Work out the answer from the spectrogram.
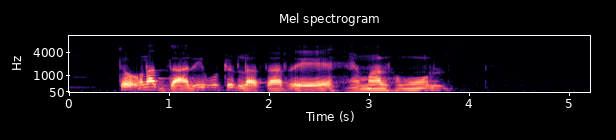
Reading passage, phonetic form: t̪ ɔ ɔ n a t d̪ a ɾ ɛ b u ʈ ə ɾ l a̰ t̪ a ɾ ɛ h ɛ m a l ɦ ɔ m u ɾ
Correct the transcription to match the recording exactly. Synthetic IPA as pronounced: t̪ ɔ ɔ n a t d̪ a ɾ i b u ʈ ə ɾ l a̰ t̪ a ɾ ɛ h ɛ m a l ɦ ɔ m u l

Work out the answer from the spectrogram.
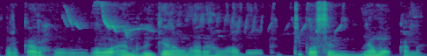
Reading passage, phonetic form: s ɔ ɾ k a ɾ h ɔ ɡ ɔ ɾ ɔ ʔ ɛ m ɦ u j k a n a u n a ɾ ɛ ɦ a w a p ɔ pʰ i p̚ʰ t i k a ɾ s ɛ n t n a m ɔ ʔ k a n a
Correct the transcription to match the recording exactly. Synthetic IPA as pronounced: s ɔ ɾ k a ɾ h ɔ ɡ ɔ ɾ ɔ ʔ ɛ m ɦ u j k a n a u n a ɾ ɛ ɦ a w a b ɔ pʰ i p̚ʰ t i p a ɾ s ɛ n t ɲ a m ɔ ʔ k a n a

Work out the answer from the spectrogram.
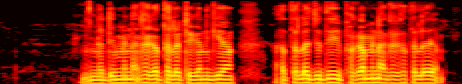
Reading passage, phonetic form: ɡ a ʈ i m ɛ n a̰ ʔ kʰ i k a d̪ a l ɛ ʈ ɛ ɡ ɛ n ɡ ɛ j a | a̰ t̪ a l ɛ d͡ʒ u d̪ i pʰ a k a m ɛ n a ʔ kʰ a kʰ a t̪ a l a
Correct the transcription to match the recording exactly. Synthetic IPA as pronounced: ɡ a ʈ i m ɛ n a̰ ʔ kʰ a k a t̪ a l ɛ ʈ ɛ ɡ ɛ n ɡ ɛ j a | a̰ t̪ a l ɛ d͡ʒ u d̪ i pʰ a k a m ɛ n a ʔ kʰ a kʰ a t̪ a l ɛ

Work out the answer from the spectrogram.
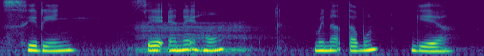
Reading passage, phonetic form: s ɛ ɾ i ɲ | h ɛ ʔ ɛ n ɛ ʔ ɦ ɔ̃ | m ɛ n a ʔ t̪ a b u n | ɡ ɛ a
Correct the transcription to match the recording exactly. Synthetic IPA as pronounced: s i ɾ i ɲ | s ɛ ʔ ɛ n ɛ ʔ ɦ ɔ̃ | m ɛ n a ʔ t̪ a b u n | ɡ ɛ a

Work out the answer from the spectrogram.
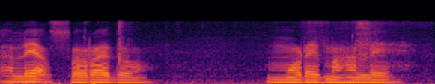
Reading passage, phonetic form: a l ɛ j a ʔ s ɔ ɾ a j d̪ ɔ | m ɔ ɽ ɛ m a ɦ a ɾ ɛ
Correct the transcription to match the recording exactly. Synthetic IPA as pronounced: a l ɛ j a ʔ s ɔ ɾ a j d̪ ɔ | m ɔ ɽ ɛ m a ɦ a l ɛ

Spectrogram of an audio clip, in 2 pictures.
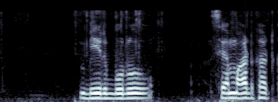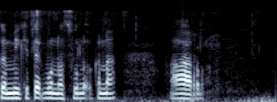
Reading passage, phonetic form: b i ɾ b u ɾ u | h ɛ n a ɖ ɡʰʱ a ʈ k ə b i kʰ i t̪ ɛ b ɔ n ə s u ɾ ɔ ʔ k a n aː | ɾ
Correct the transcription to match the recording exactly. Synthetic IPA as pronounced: b i ɾ b u ɾ u | s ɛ m a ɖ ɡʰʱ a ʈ k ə m i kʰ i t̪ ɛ b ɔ n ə s u l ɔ ʔ k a n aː | ɾ

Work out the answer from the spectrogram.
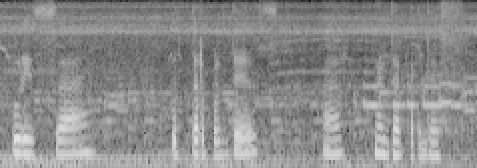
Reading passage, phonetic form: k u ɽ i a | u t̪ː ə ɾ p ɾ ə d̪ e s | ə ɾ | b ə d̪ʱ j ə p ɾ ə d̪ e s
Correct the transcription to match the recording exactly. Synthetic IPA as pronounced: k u ɽ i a | u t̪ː ə ɾ p ɾ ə d̪ e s | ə ɾ | m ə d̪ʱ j a p ɾ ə d̪ e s

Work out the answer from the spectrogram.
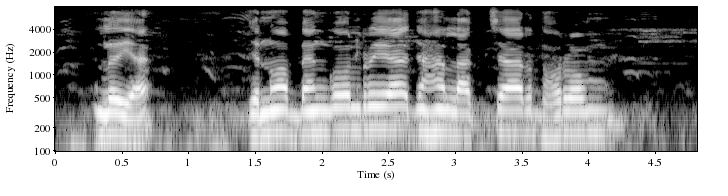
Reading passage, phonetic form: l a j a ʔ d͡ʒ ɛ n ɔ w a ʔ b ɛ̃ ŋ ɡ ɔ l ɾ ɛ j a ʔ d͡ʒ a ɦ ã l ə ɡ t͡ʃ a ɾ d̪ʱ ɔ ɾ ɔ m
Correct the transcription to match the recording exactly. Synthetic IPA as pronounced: l ə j a ʔ d͡ʒ ɛ n ɔ w a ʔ b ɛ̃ ŋ ɡ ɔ l ɾ ɛ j a ʔ d͡ʒ a ɦ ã l a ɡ t͡ʃ a ɾ d̪ʱ ɔ ɾ ɔ m

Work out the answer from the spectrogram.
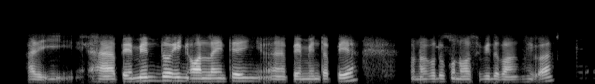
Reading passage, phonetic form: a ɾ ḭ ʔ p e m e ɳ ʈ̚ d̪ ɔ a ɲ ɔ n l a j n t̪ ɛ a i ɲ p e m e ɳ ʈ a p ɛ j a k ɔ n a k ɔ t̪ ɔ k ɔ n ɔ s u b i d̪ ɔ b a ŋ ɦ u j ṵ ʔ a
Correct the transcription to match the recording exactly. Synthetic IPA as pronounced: a ɾ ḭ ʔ p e m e ɳ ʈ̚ d̪ ɔ i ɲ ɔ n l a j n t̪ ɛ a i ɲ p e m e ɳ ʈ a p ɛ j a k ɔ n a k ɔ d̪ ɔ k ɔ n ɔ s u b i d̪ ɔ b a ŋ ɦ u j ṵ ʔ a

